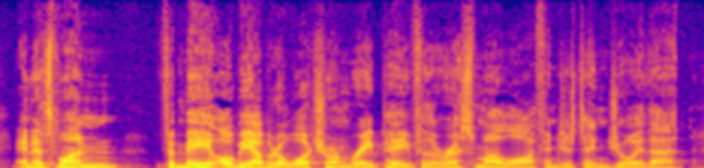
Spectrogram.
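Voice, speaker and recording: On a very clean recording with a silent background, a man speaks at a fairly quick pace with lively intonation. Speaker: movie review podcast host. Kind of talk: casual chat.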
